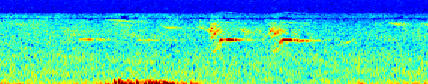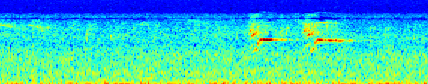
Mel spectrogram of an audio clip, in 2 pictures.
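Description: Small birds calling in short, falling chirps, two pairs of calls about five seconds apart, over a steady low outdoor rumble. A brief low rumble about a second in is the loudest sound.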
